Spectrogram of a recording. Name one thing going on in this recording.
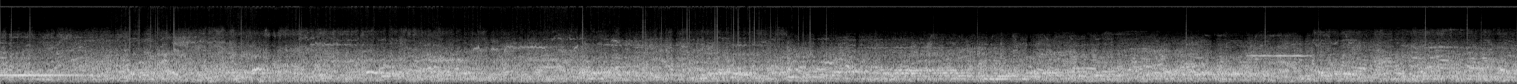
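A crowd chatters loudly all around.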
